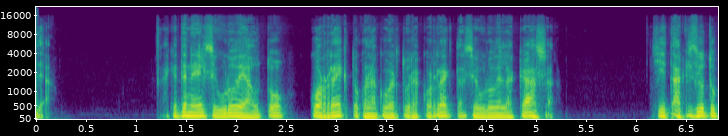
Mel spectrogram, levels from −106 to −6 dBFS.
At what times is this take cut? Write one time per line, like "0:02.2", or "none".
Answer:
none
